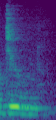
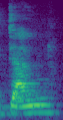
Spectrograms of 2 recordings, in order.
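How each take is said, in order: First: The vowel rhymes with the vowel in noon. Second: The vowel rhymes with the vowel in noun. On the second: "like noun"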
